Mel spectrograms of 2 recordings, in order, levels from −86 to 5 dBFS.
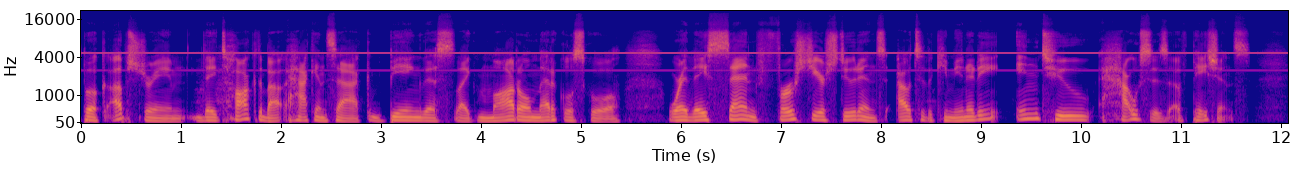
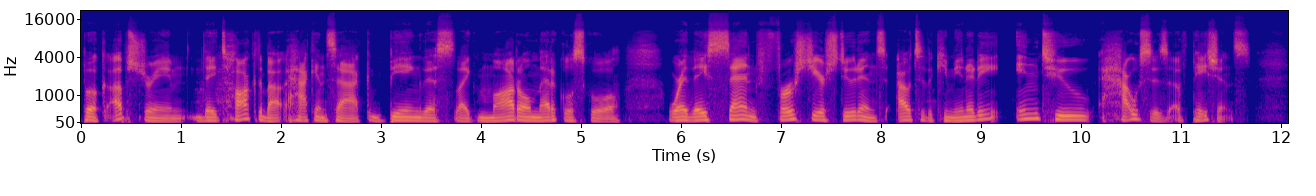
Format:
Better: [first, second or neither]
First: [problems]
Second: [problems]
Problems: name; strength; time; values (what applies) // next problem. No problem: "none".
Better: second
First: high-pitched whine; noticeable; throughout; 4.5 kHz, 10 dB below the speech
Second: none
